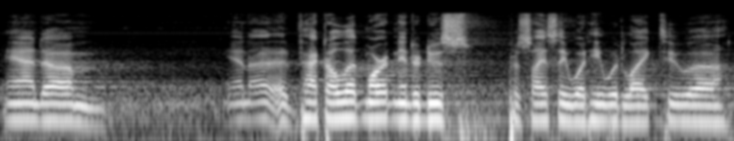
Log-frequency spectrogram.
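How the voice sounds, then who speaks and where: A man's voice: on the high side, little pitch movement, normal speed, soft background music. A man hosting a conference, rambling and full of fillers as he introduces the next session. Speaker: event host. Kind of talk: announcing at a conference. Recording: echoey hall, faint background noise.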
